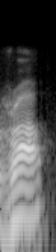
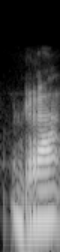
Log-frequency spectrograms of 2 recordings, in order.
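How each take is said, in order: First: The r is pronounced the English way. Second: The r is pronounced the Spanish way. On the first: The speaker calls it right. "sino que es como ra" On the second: The speaker calls it wrong. "obviamente no se pronuncia como estoy pronunciando yo"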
